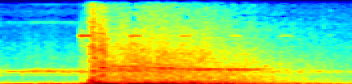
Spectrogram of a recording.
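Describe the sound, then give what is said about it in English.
A rocket fired from a weapon in a video game: one sharp burst, then a sustained roaring hiss that slowly tapers, with a faint steady tone running underneath. “Now, the rockets, you can fire at things and they will take them out.”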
